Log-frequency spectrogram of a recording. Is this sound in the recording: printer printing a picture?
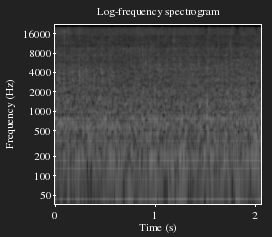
no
